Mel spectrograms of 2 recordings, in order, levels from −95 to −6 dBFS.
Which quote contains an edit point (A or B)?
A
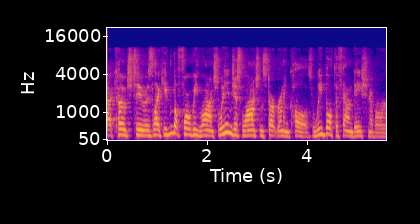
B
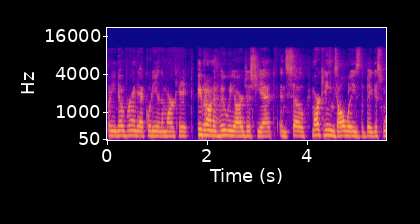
B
